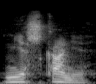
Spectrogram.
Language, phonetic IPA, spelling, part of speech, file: Polish, [mʲjɛˈʃkãɲɛ], mieszkanie, noun, Pl-mieszkanie.ogg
